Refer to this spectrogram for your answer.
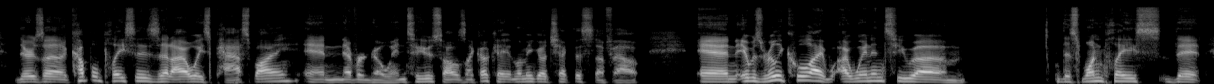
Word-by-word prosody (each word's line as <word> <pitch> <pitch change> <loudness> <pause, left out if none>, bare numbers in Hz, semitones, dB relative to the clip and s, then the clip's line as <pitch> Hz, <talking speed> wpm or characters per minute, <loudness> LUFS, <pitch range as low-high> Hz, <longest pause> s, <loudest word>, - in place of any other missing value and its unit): there's 125 +3 -1
a 120 -3 +1
couple 175 +1 0
places 155 -3 -3
that 135 -1 +2
I 120 +1 +6
always 125 -1 +2
pass - - -4
by, 145 +4 0
and 110 -4 -4
never 115 +1 -2
go 95 -1 -7
into, 115 +6 -5
so, 130 - -3
I - - +1
was 115 -2 -6
like, - - -10
"Okay, 125 -6 -2
let 125 +2 -6
me 140 - -3
go 130 -2 -1
check - - -6
this - - -6
stuff - - -9
out," - - -5 0.6
and, 130 -1 +5
it - - +2
was 150 -4 -2
really 195 +5 +5
cool, 190 -1 +2
I 165 -2 +9 0.2
I 130 - +4
went 150 +4 -1
into, 155 -4 0
um, 100 -6 +3 0.9
this 125 -1 -5
one 145 +3 +2
place 145 0 -1
that 115 0 0
130 Hz, 195 wpm, -24 LUFS, 120-150 Hz, 0.9 s, I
